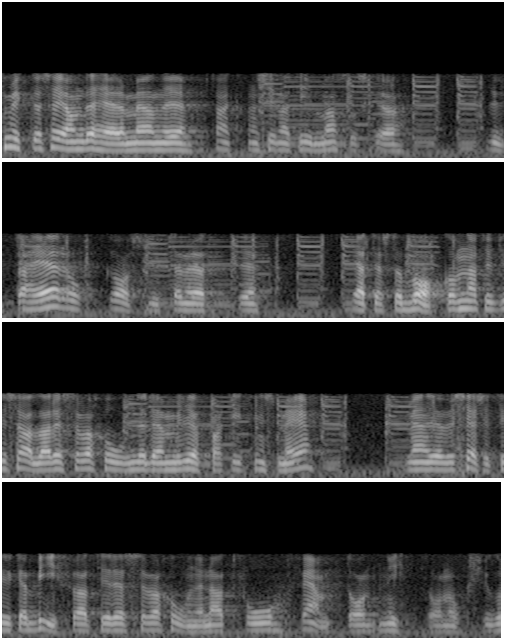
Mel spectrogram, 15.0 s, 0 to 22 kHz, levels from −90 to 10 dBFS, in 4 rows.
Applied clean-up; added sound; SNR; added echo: none; Electric guitar; 16 dB; none.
